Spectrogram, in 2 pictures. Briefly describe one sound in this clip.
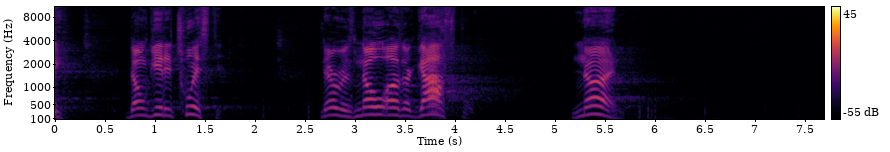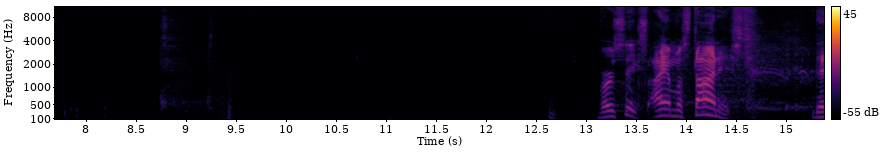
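A man speaks with expression into a headset microphone, in bursts with long pauses.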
